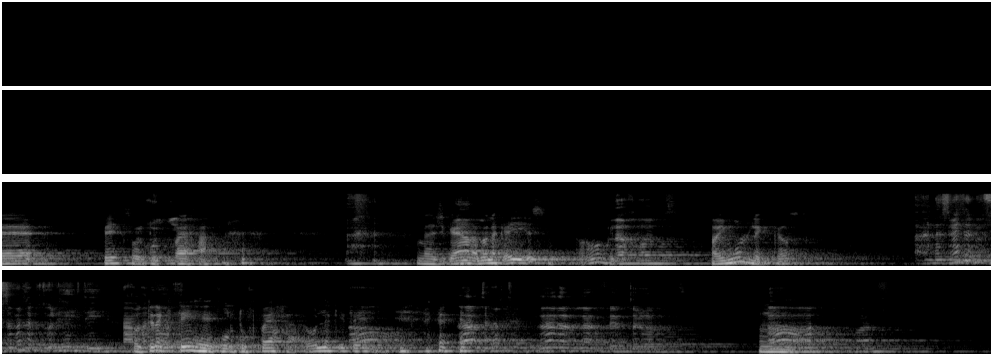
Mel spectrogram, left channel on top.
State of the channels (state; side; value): silent; left; digital silence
